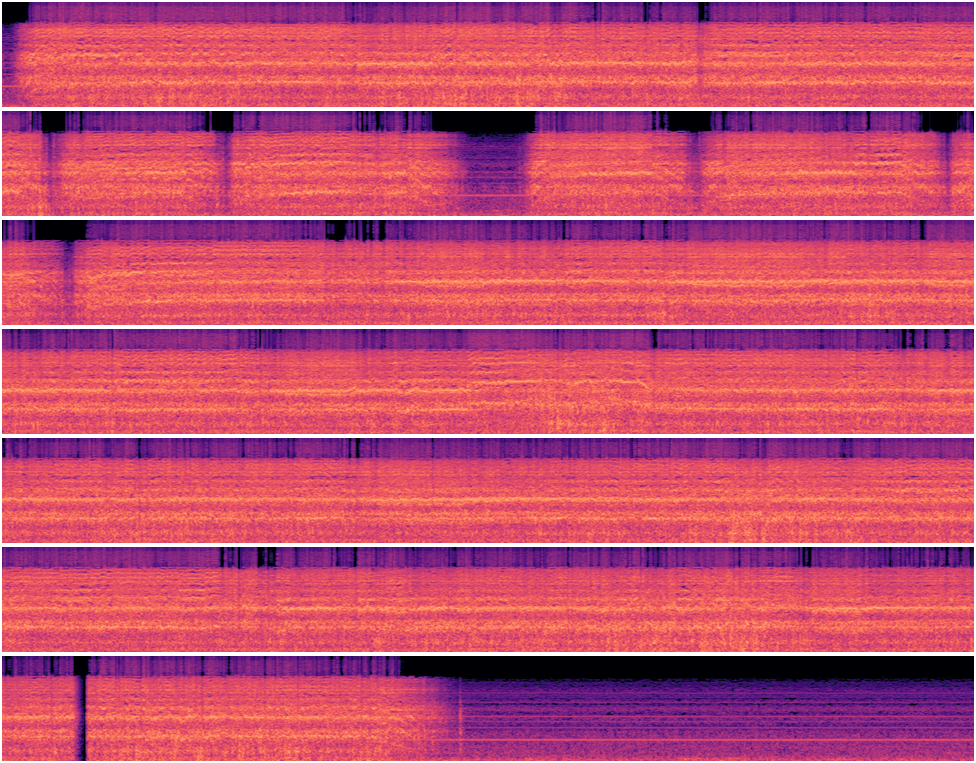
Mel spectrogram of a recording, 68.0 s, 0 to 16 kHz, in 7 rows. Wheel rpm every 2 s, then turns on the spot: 150, 230, 230, 230, 220, 140, 170, 80, 160, 140, 160, 230, 220, 220, 230, 220, 220, 300, 240, 230, 230, 220, 230, 240, 230, 230, 230, 230, 230, 230, 230, 60, 0, 0.
none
